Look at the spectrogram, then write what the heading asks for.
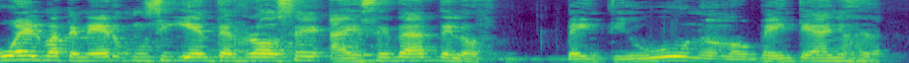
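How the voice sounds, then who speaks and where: A man with a normal speaking voice talks at a fairly slow pace, his pitch fairly high and his intonation fairly even. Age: 40s. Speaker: actor and acting teacher. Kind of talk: casual interview chat.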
